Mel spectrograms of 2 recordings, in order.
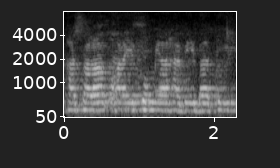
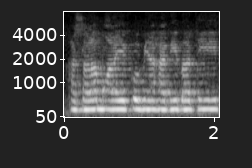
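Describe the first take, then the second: First: The greeting is said more softly. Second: The greeting is said at normal loudness.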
